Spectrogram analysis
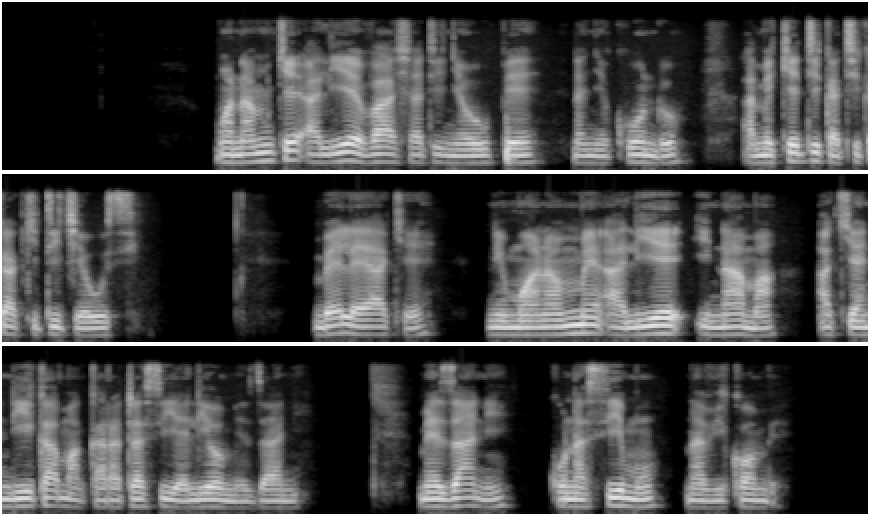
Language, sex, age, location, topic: Swahili, male, 18-24, Kisumu, government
